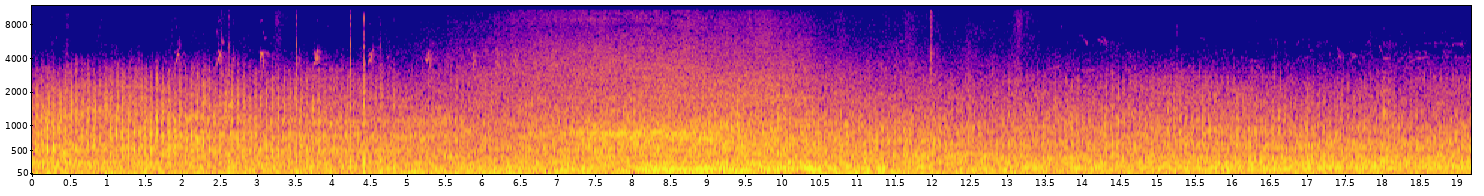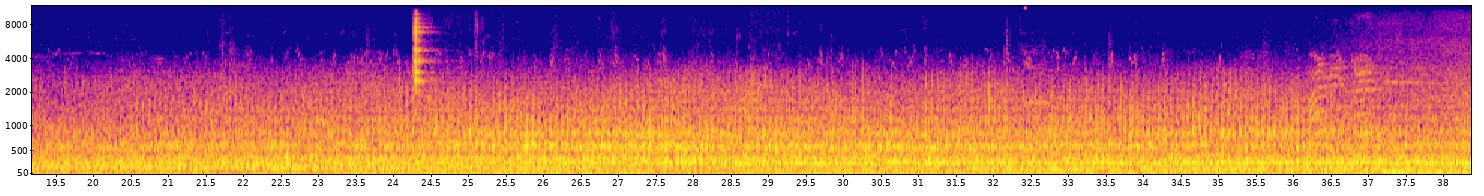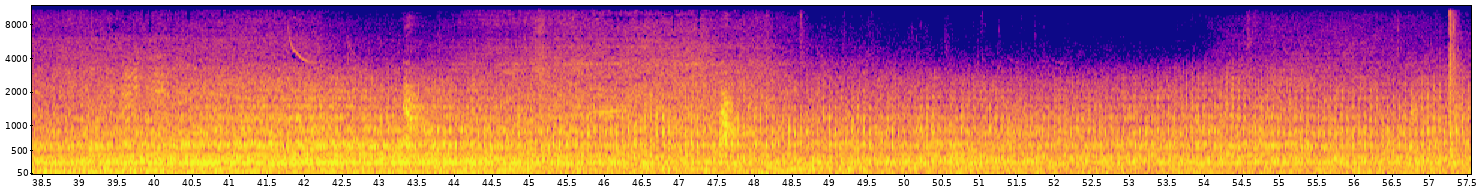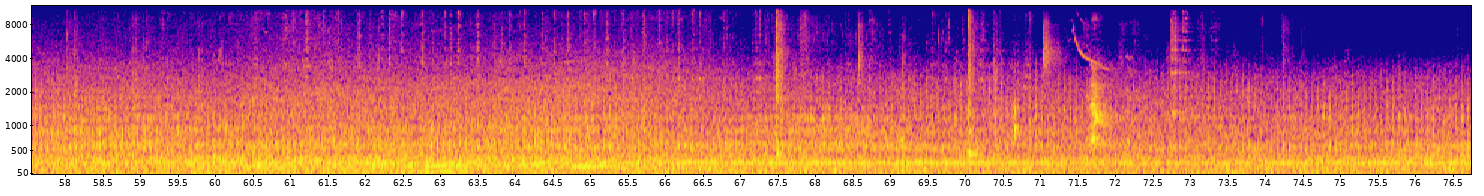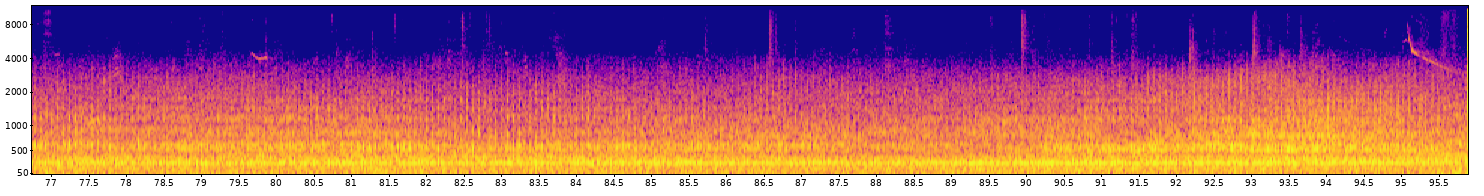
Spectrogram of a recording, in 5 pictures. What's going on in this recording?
helicopter over neighborhood
This is a recording of a helicopter hovering over a quiet neighborhood in Hayward, CA. One can hear an occasional car passing, a dog bark, kids playing. Recorded on Zoom H4n.
helicopter, over-neighborhood, hover, cars-passing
